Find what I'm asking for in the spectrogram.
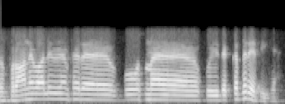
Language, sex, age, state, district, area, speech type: Hindi, male, 30-45, Madhya Pradesh, Seoni, urban, conversation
